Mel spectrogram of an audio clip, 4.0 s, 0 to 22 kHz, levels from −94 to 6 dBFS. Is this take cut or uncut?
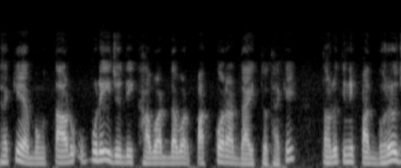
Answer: uncut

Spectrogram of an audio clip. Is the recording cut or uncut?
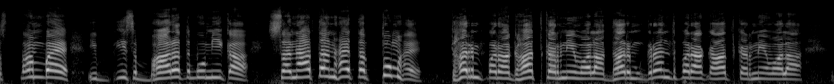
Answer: cut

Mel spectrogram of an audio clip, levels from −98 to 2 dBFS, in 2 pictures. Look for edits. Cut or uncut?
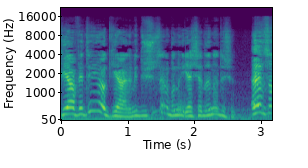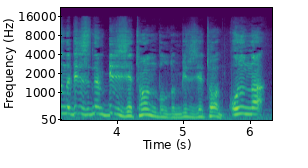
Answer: uncut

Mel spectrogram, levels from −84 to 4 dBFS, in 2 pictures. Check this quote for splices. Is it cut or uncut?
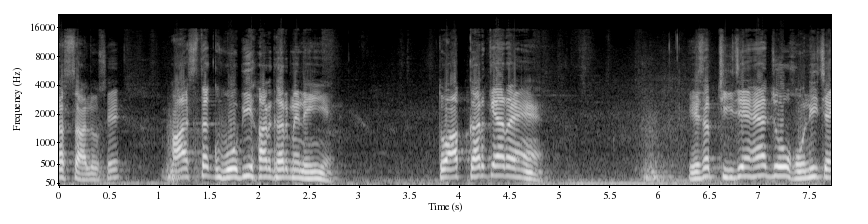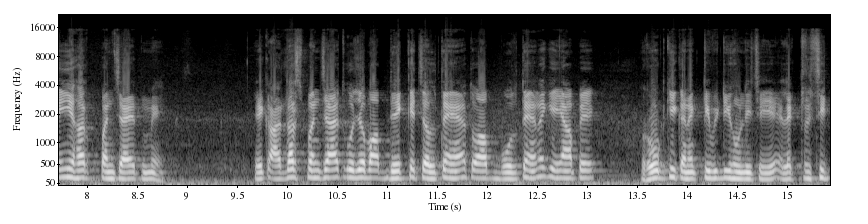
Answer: uncut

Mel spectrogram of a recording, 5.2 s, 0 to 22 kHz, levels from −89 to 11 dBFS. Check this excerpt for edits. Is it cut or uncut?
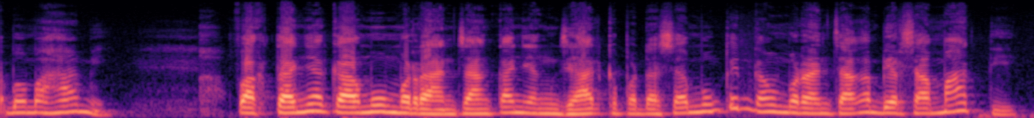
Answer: cut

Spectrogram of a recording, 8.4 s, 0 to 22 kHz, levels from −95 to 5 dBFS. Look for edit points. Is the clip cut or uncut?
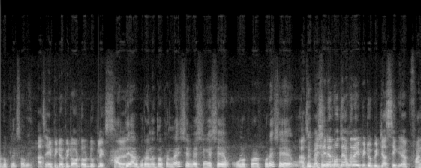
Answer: uncut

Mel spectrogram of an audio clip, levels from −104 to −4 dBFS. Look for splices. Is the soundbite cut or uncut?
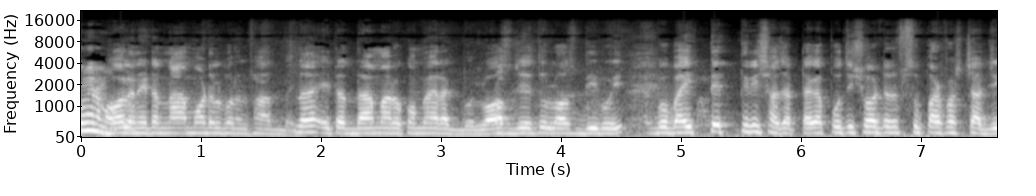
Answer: cut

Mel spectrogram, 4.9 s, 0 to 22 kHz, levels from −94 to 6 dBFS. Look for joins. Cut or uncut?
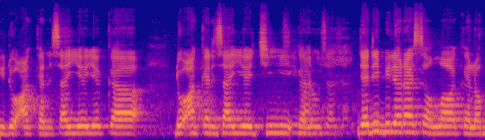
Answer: cut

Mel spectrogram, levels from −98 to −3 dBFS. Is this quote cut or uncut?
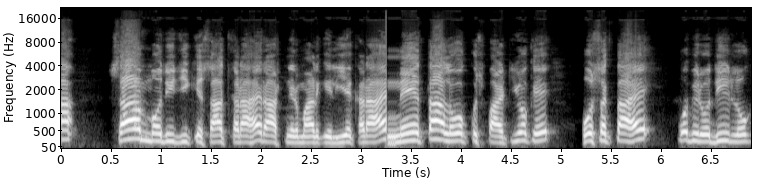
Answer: cut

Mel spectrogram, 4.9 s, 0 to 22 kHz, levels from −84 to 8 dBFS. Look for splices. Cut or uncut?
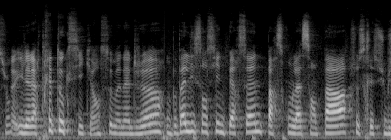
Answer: uncut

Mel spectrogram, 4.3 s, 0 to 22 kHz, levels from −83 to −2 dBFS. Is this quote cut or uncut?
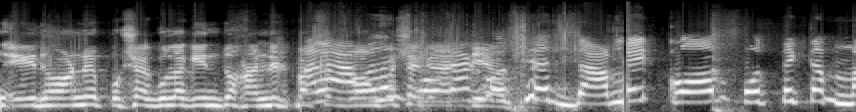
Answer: uncut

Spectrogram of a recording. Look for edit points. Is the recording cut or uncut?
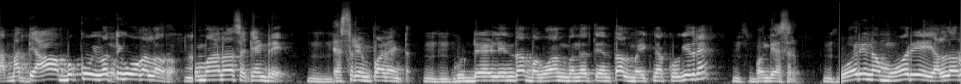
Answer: cut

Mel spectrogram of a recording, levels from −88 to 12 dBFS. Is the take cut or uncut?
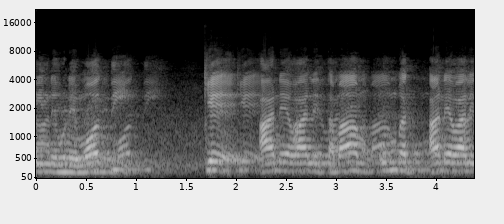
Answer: uncut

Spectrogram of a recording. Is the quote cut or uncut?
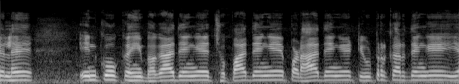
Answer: uncut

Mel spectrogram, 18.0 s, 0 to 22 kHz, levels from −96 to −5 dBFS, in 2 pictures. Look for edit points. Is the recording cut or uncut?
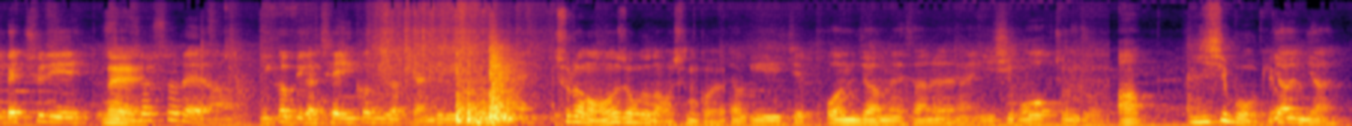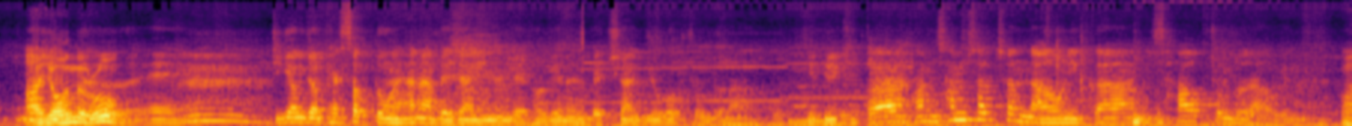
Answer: cut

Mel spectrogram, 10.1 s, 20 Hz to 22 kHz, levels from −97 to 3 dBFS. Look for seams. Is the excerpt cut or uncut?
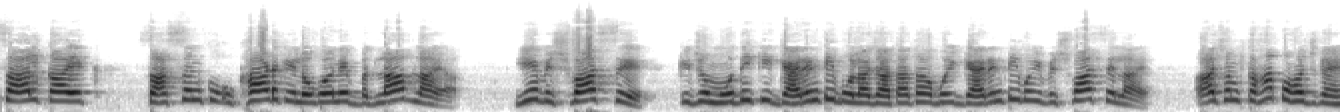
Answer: uncut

